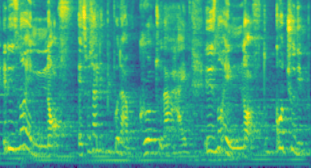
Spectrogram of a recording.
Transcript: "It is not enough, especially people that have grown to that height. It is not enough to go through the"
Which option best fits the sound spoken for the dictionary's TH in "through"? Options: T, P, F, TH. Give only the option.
T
